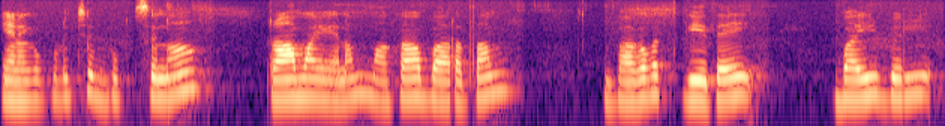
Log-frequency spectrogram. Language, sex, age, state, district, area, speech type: Tamil, female, 30-45, Tamil Nadu, Namakkal, rural, spontaneous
